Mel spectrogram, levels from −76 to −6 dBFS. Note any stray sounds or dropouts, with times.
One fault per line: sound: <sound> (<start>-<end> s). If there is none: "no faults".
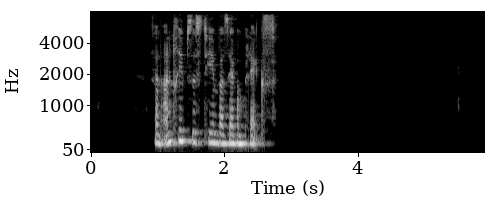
no faults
